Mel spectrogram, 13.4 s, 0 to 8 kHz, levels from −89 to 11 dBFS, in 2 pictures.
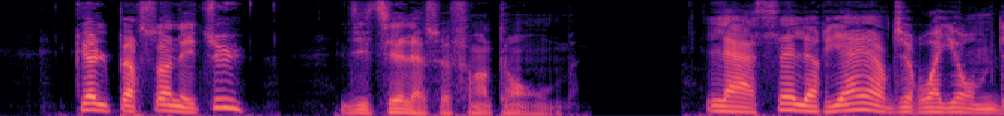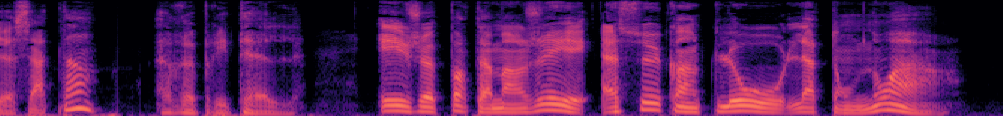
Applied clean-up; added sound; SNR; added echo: none; none; none; none.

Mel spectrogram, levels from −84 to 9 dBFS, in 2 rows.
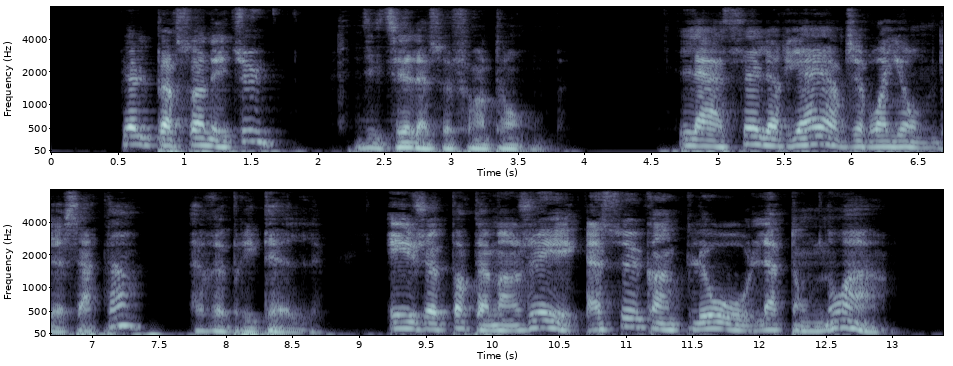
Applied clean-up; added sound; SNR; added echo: neural mask model DeepFilterNet 3.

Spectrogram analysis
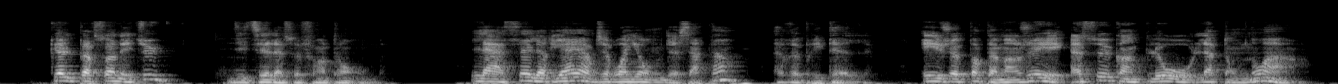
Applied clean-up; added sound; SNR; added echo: neural separator model SepFormer DNS4.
